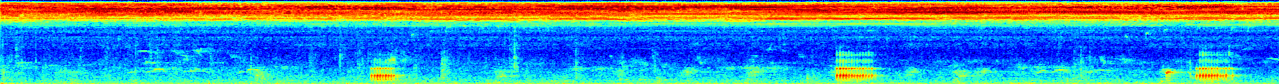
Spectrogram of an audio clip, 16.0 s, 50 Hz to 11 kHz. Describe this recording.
Bird andTraffic Sound, Zoom H2n MS+XY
